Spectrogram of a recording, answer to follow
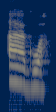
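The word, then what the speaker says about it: água: En fait, le fait d'avoir un a après le u fait qu'on va prononcer le u. Agua.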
